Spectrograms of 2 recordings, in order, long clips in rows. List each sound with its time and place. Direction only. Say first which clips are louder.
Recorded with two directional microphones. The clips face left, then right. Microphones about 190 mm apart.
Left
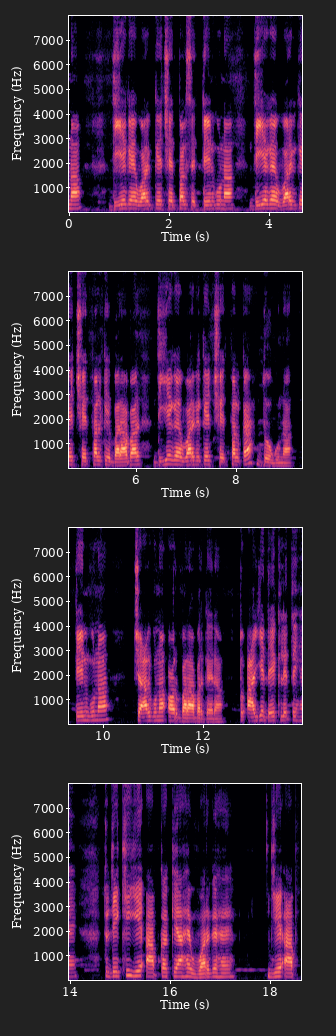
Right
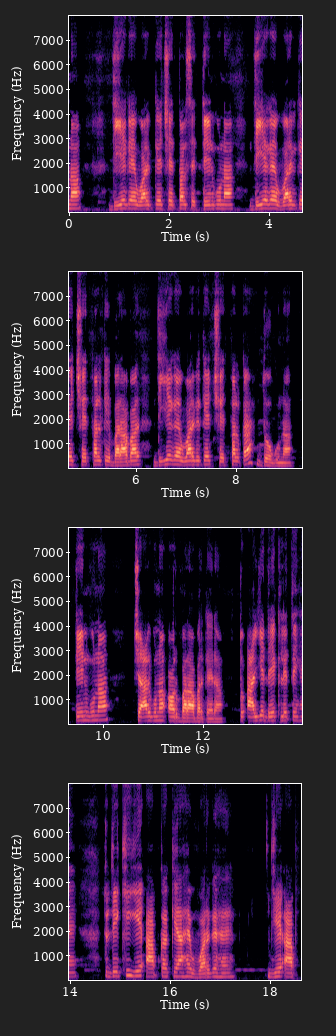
0.0 s speech: even; 15° left (ahead or behind)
